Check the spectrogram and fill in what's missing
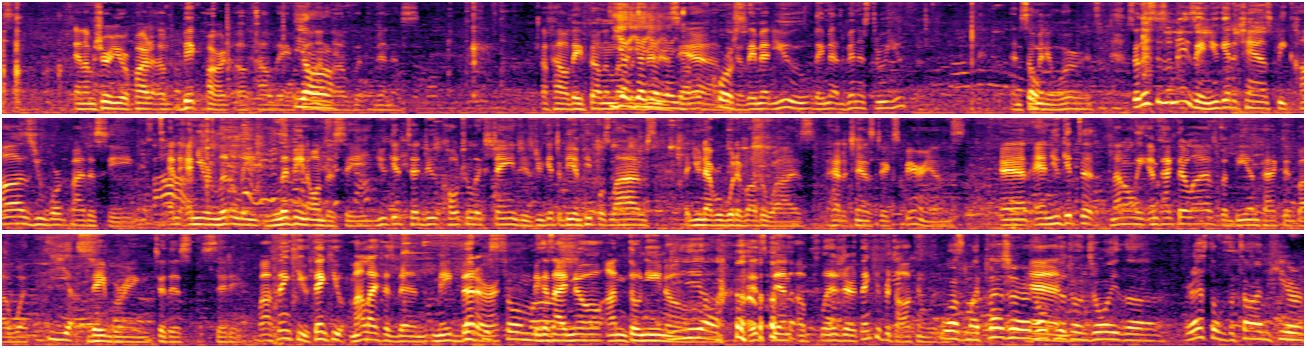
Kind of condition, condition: setting, outdoors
